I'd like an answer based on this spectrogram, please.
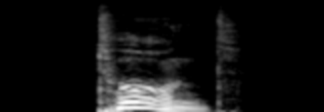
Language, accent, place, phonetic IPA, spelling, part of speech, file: German, Germany, Berlin, [tʊʁnt], turnt, verb, De-turnt.ogg
- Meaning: inflection of turnen: 1. third-person singular present 2. second-person plural present 3. plural imperative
